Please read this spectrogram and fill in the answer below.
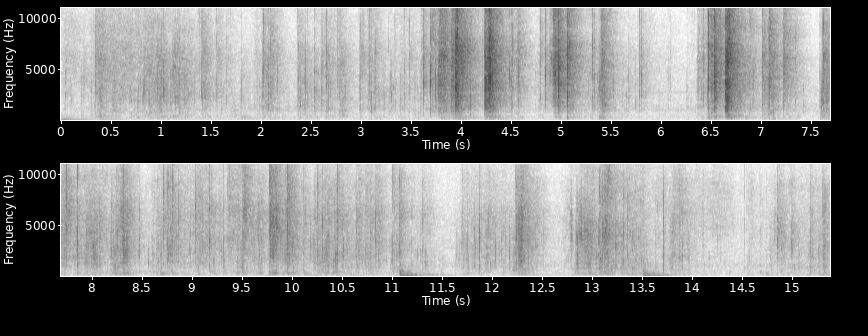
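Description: Thin clear plastic bag crinkling and rustling as it is worked off a small NAS enclosure, in irregular bursts that are loudest about four and seven seconds in. A couple of dull thunks come near the end as the unit is handled.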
